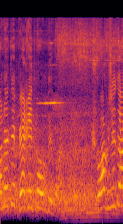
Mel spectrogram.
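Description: An elderly man talking, with a faint low rumble of street traffic behind him in the second half.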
